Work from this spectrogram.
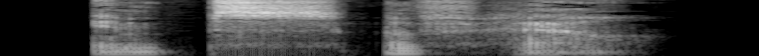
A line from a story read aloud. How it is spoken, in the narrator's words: murmured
